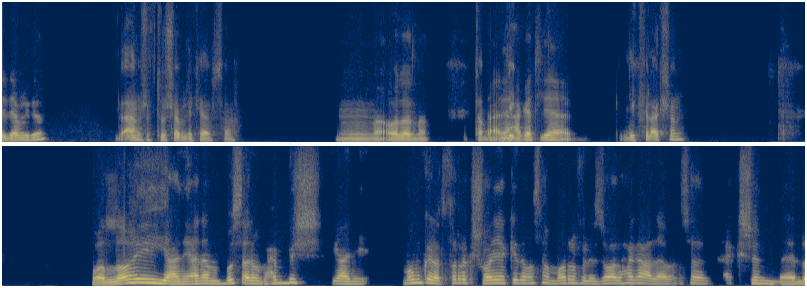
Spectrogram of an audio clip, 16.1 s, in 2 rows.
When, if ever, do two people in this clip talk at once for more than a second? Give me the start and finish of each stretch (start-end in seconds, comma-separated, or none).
none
